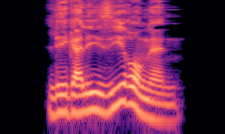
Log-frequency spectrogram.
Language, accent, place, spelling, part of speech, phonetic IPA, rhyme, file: German, Germany, Berlin, Legalisierungen, noun, [leɡaliˈziːʁʊŋən], -iːʁʊŋən, De-Legalisierungen.ogg
- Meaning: plural of Legalisierung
